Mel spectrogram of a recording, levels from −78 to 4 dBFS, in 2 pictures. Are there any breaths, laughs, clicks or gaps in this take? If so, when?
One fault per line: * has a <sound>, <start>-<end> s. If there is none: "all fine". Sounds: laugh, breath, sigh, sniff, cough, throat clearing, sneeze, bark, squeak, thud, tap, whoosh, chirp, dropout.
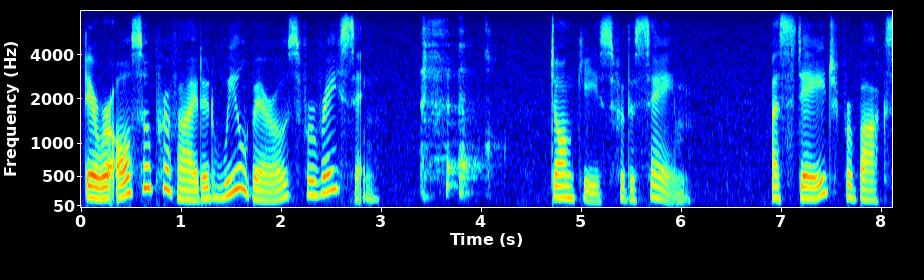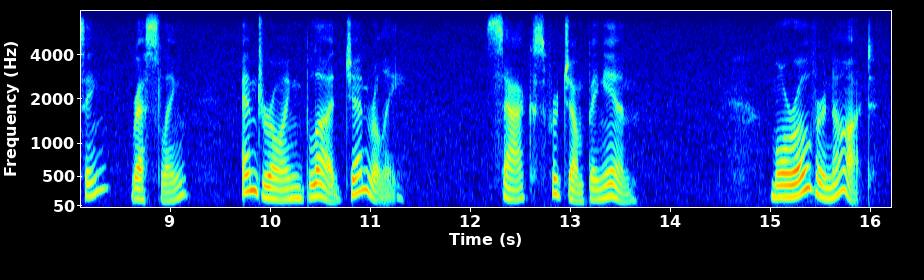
* has a throat clearing, 3.4-4.3 s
